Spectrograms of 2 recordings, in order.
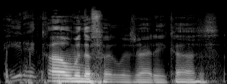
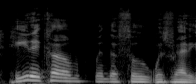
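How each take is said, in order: First: Imitating the wife. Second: Mocking the wife. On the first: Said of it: "At least a little like I actually talk". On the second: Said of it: "I don't talk like that".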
